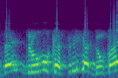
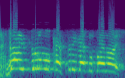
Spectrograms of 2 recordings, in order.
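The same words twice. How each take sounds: First: Said in the usual way. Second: Disciples fed up, pushing Jesus; annoyed demand. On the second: Acted. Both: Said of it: "ucenicii au spus".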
